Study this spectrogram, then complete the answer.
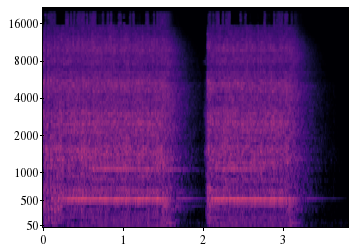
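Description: A Milwaukee M18 Fuel impact driver works on vehicle lug nuts in two loud, close whirring bursts, each winding down as it spins freely, with no talk over it.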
